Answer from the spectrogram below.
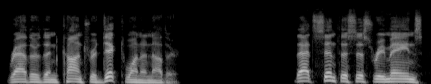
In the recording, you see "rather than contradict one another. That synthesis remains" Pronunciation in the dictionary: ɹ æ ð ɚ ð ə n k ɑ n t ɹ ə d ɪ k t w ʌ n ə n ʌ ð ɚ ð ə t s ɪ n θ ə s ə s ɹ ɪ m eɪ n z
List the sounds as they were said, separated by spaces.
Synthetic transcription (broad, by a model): ɹ æ ð ɚ ð ə n k ɑ n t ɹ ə d ɪ k t w ʌ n ə n ʌ ð ɚ ð ə t s ɪ n θ ə s ə s ɹ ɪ m eɪ n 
